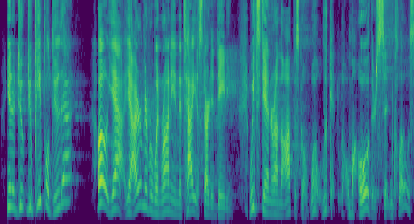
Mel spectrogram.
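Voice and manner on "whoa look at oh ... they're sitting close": put-on excitement, lower and quieter. Recalling standing around the office when a couple started dating, mimicking excited office gossip. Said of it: "and we got all excited".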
